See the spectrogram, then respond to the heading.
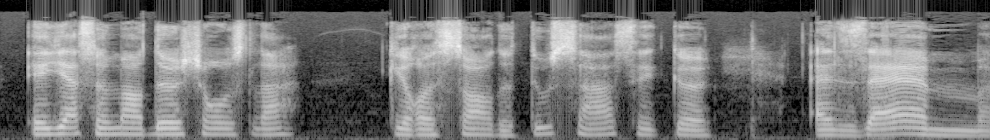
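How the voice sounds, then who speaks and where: A woman's very deep, low voice with a bright, sharp tone over a quiet background. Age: 60s. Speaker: entrepreneur and inspirational speaker. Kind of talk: radio interview. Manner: hesitant, many fillers.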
